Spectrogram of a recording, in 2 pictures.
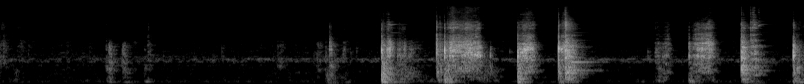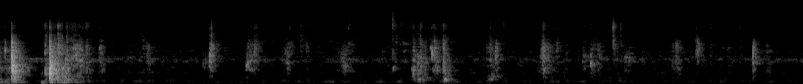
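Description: Metal spoon and dishes clattering in the kitchen: a quick run of loud knocks and clinks from about four to nine seconds in, then lighter, scattered clicks.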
